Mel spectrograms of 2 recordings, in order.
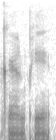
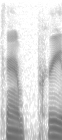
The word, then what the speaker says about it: Grand Prix: race cars got it gp gran p okay probably something that utilizes his super haka skills time to go up get by a budweiser branded car pronounced grand prix that's what i said i'm pretty sure that's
